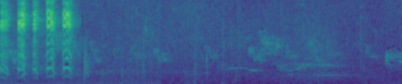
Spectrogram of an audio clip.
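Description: Short-tailed field vole giving a rapid run of five or six sharp, very high squeaks in the first second. The call is the kind that field voles give when defending their territory, likened to a child's squeaky toy.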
